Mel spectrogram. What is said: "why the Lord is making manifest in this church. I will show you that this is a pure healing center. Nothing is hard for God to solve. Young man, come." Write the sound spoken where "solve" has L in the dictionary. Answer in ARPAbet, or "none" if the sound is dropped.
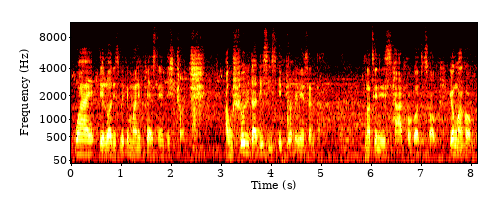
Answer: none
